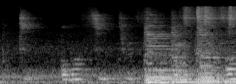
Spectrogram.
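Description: Live acoustic string music from a fiddle and a small acoustic guitar: a quiet passage of plucked notes, then about a second and a half in the strummed accompaniment comes in much louder.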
